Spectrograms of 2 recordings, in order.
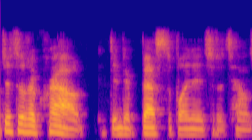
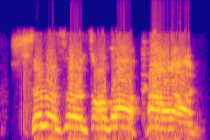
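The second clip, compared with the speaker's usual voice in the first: loud, slow booming command to the town; booming captain addressing the crowd; 12 semitones higher, 14 dB louder, slower than usual. A narrator's reading. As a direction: boom it out like a captain. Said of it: "he boomed".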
